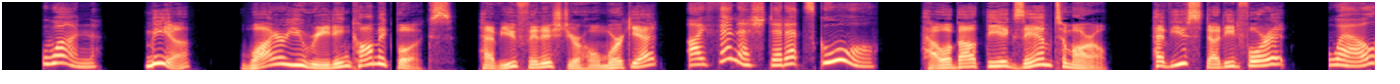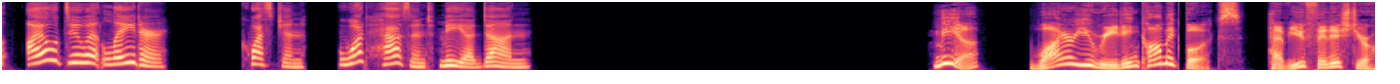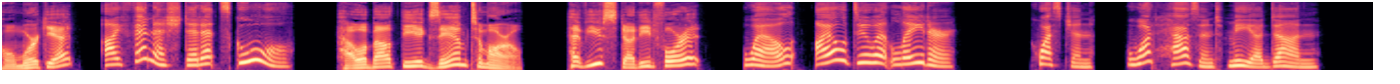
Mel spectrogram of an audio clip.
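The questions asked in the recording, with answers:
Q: Question, what hasn't Mia done?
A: She hasn't studied for tomorrow's exam.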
